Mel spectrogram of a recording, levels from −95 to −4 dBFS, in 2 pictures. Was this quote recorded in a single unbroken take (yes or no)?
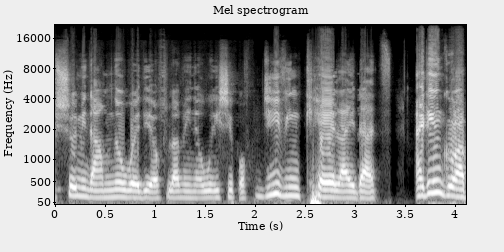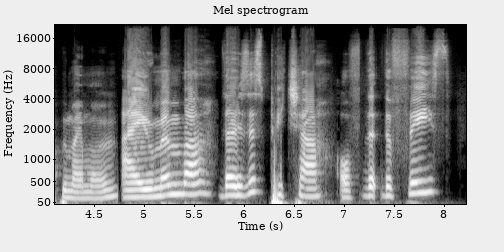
no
